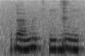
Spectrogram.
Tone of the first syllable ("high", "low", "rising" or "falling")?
low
